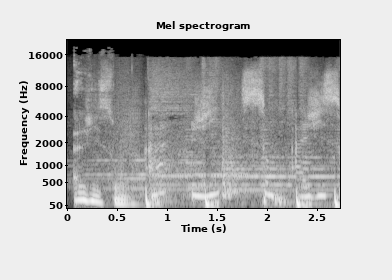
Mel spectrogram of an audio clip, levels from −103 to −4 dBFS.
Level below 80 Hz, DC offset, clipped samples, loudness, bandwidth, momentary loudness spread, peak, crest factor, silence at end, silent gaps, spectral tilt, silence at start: -24 dBFS; under 0.1%; under 0.1%; -16 LUFS; 18 kHz; 4 LU; -2 dBFS; 14 dB; 0 s; none; -4 dB/octave; 0.05 s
